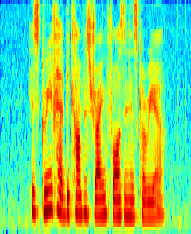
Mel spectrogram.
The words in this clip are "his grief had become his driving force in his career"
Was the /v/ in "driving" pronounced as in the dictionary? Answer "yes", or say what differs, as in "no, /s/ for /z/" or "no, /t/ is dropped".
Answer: no, /v/ is dropped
